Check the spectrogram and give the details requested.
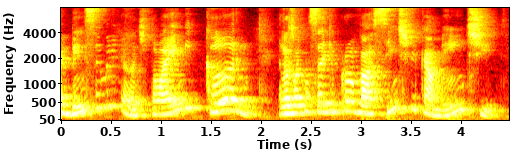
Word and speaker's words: Amy Cuddy: Quem fala isso é uma pesquisadora norte-americana de Harvard, a Amy Cuddy. Antes, como eu não conseguia pronunciar o nome dela direito, eu lia Amy Cuddy. Não é Amy Cuddy, é Amy Cuddy.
